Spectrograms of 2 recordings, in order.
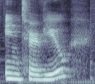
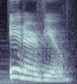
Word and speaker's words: interview: Po amerykańsku równie dobrze możemy powiedzieć interview, jak i interview, czyli wywiad albo rozmowa o pracę. Tak samo międzynarodowy to international albo international. Ważne jest to, że akcent w tym słowie nie pada na tę sylabę, która jest zaraz po tej zbitce NT. Tylko wtedy możemy to T po amerykańsku pominąć.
